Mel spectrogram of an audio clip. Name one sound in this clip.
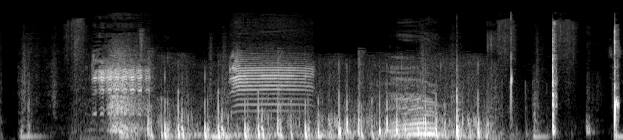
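Dull thuds repeat as wood is struck with a fist.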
